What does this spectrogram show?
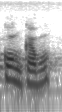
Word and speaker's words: cóncavo: Continuando entonces ahora con el espejo cóncavo, vamos a hacer prácticamente lo mismo. Entonces voy a incidir sobre ese espejo cóncavo, lleva acento en la O, ¿verdad? Cóncavo. ¿Dónde lleva en este caso cóncavo acento, ingenieros?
